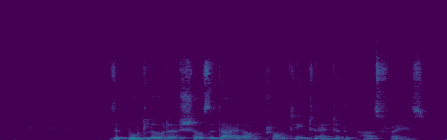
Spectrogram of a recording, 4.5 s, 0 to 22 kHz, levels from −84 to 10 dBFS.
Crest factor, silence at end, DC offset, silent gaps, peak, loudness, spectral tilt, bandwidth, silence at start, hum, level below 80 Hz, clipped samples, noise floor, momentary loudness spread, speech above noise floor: 18 dB; 0.2 s; under 0.1%; none; -36 dBFS; -52 LUFS; -4 dB/octave; 15 kHz; 1.1 s; none; -86 dBFS; under 0.1%; -85 dBFS; 10 LU; 32 dB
